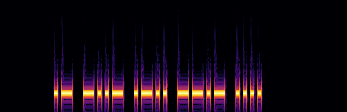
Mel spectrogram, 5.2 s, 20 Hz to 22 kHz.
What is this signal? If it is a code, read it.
Morse code, heard as a keyed tone, about 22 wpm, 700 Hz. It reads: AXLQH
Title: Code Groups - 5 Letters - 22wpm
